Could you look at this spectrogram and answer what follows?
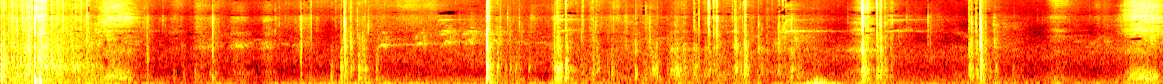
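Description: Handling noise: a scattered series of light clicks and knocks, about half a dozen over a few seconds, the sharpest about two and a half seconds in, with a soft low bump about four seconds in.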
